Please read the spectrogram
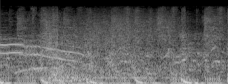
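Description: Upbeat commercial jingle music with a steady kick-drum beat, about two beats a second, and a high sung note sliding downward in the first second.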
